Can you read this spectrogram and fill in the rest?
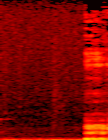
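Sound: throat clearing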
